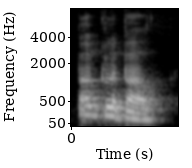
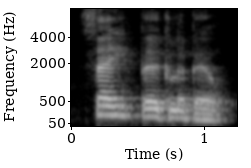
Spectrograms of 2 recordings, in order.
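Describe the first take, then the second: First: Put-on "Boggle Bol" said high, garbled baby version of Burglar Bill; baby mispronouncing. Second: Put-on slow, higher, clear prompt to a baby; slow teaching. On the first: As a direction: babble "Boggle Bol" like a toddler trying the name. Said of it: "says the baby". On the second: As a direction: spell it out slowly for a baby to copy. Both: A narrator's reading.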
